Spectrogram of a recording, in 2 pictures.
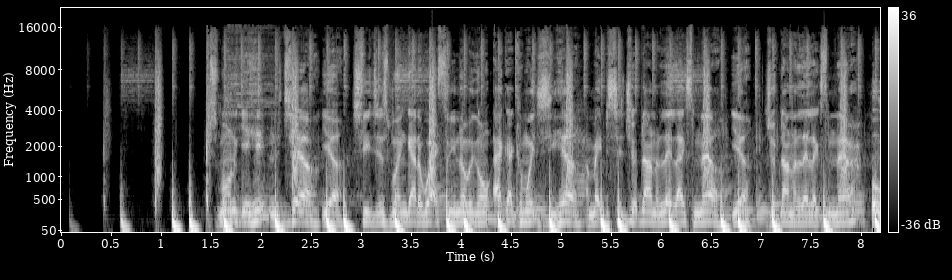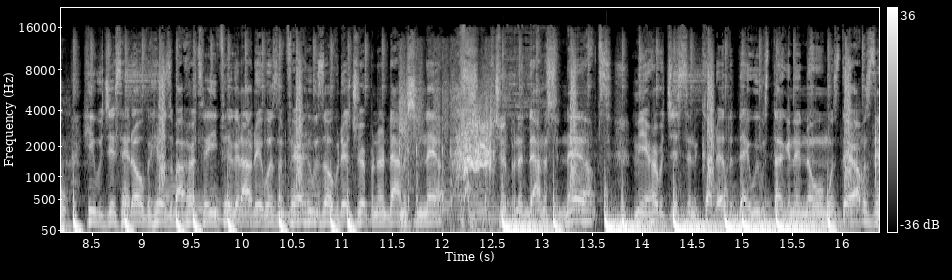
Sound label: Funk Intro Outro Clean Dirty 88Bpm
